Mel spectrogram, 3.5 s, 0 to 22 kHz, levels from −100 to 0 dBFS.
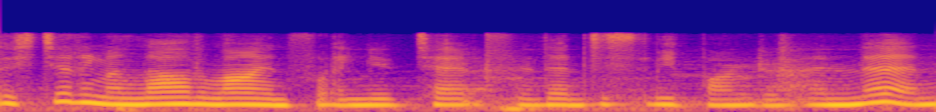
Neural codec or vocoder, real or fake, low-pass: codec, 16 kHz, 0.5 kbps, FunCodec, trained on Chinese and English, 25 frames a second; fake; 7.2 kHz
